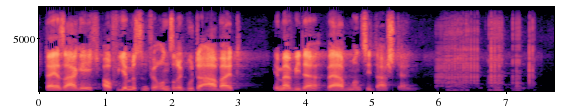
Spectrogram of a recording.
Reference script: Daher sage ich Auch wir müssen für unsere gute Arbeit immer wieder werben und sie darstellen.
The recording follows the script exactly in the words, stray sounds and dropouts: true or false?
false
